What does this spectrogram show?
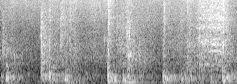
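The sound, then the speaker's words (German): Slow footsteps on creaking wooden stairs and floorboards in a historic house: four heavy, evenly spaced thuds with a dull woody resonance, over a low room hum and no talking. “Über knarrende Treppenstufen und Holzdielen gelangen wir in einen Raum mit einer großen Fenstergalerie.”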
